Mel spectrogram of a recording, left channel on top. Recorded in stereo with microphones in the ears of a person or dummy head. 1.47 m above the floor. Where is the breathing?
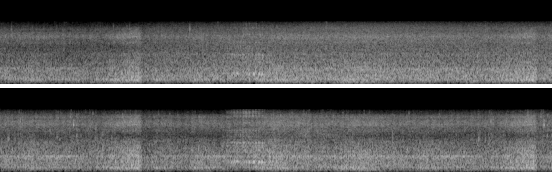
40° right (ahead or behind).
